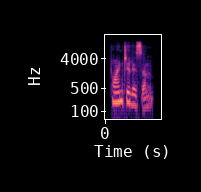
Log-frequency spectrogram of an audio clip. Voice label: "Pointillism", Indian; Dictionary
